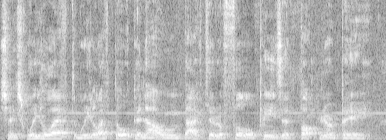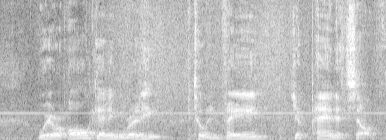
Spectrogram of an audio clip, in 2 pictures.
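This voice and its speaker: Amid noticeable background noise and audible room echo, a man speaks fairly slowly with lively intonation and very even loudness. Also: medium pitch for a man. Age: 90s. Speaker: war veteran. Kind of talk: testimony.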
